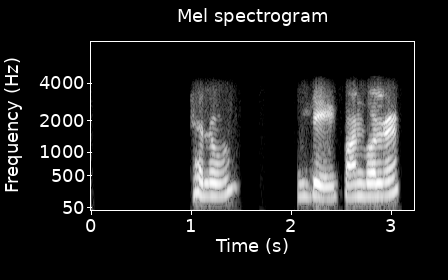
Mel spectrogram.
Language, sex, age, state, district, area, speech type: Urdu, female, 45-60, Uttar Pradesh, Rampur, urban, conversation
